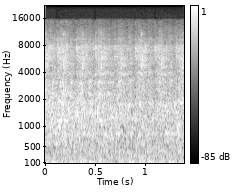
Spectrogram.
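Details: Dnepr MT-11 twin after rebuilding the cylinder head to cure a head knock, valve clearances slightly increased: even loping beat, about two and a half pulses a second, no sharp knock; sounds healthy.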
